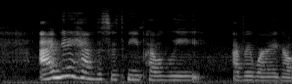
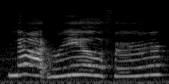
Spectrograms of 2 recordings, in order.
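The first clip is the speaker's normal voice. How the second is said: slow mock voice; 11 semitones higher, much slower than usual. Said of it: "she's like".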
